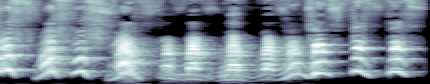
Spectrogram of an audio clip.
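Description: Two dogs barking loudly and rapidly inside a house in the middle of the night in Santa Isabel, Brazil, a quick string of about a dozen sharp, yappy barks in steady succession, with no talking.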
